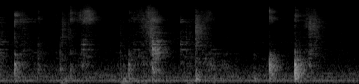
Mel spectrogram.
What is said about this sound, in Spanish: vaciar los polvos de hornear sobre la harina y mezclar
